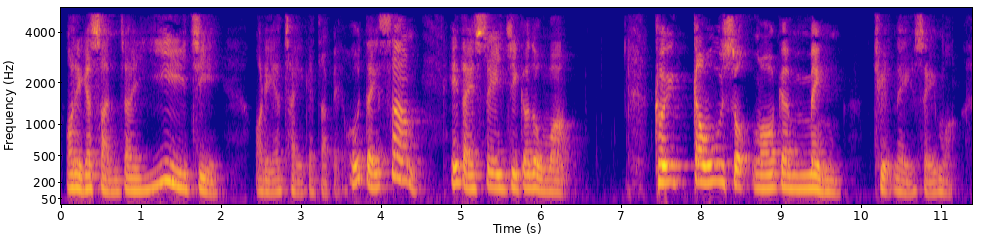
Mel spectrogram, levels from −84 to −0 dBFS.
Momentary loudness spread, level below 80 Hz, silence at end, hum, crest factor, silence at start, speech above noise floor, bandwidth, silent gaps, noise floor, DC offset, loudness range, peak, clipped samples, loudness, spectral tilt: 16 LU; -56 dBFS; 0.25 s; none; 20 dB; 0.05 s; 45 dB; 5.2 kHz; none; -65 dBFS; under 0.1%; 5 LU; 0 dBFS; under 0.1%; -20 LUFS; -8.5 dB/octave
